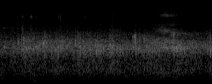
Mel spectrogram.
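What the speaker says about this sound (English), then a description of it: "I'm going to ask all of you to give him a big round of applause." Faint, distant applause from an audience at a community reading challenge final, a soft continuous patter with no voices over it.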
